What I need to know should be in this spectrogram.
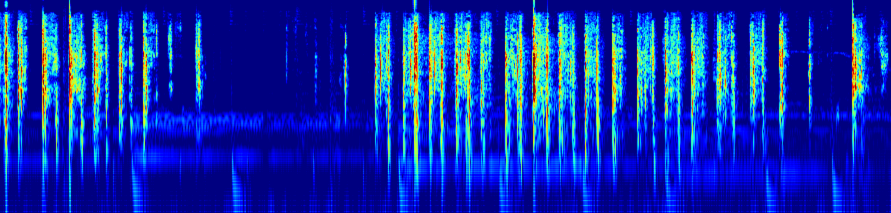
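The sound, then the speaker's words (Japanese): Oracle cards being shuffled and drawn: rapid bursts of crisp card clicks and flicks, a quieter pause partway through, then more dense shuffling over a soft steady drone. “それでは A のを選んでくださった方の、アドバイスカード、オラクルカードで引いていきましょう。”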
